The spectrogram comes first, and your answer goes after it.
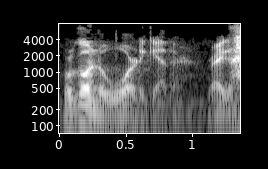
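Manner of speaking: usual speaking voice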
